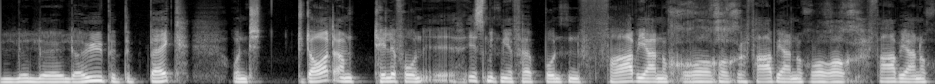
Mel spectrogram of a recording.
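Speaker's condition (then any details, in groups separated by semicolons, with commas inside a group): Stuttering; fairly strong stuttering symptoms; block occurs during introduction after about 20 seconds; blocks while speaking, fluent at first; repeated sounds, prolonged sounds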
